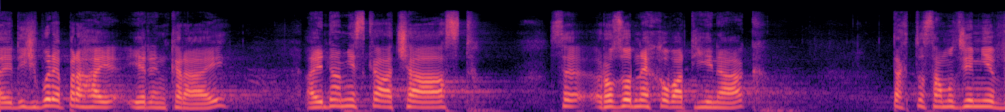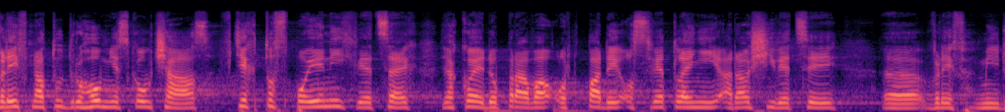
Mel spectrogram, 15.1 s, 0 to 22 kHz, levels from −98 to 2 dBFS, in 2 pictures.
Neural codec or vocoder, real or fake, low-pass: none; real; 14.4 kHz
